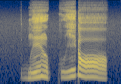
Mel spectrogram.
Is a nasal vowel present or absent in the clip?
present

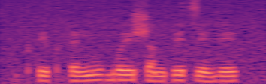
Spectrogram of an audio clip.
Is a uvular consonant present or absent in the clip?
absent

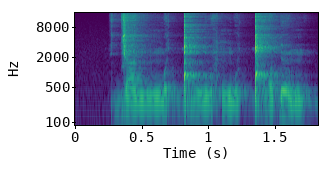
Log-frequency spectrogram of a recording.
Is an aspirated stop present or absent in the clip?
absent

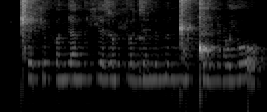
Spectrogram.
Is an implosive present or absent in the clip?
absent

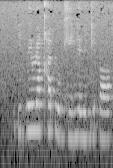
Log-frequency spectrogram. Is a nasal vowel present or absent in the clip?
absent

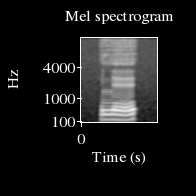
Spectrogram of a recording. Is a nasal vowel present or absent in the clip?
absent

